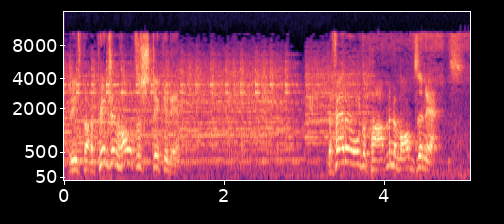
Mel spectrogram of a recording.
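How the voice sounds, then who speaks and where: An actor playing a pushy, reassuring government announcer in a parody television commercial for an animated film. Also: medium pitch, brisk, over music, natural voice, rough recording. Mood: salesy, reassuring. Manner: salesy, rhetorical, exaggerated.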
